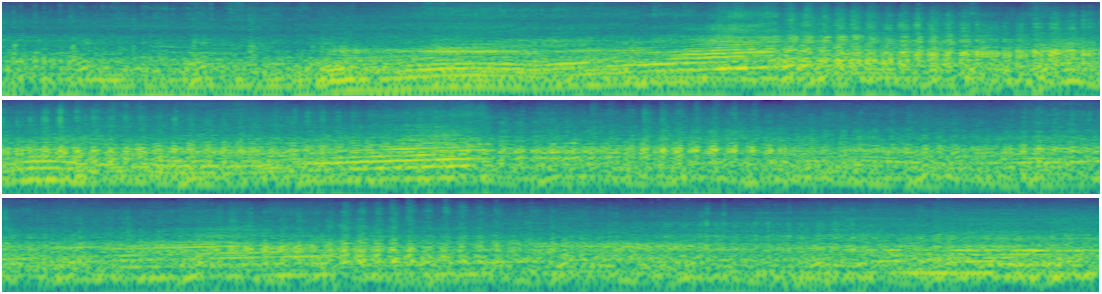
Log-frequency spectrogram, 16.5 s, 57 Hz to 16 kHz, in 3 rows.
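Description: BMW M 1000 RR superbike's inline-four engine revving in a series of rising runs through the gears as it pulls away, fading after about eight seconds, over a steady engine drone that runs on.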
